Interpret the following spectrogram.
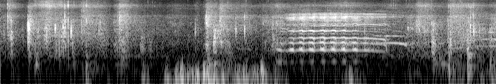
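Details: Farm goat in India giving one steady, nasal bleat lasting over a second near the end, over a noisy background of low rumbling, footsteps and faint talk.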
